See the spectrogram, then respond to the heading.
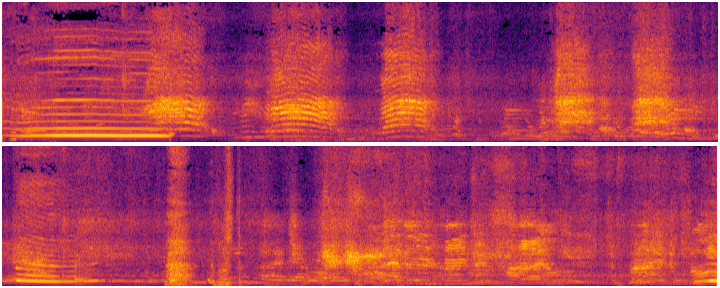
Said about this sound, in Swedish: Och man hör bebisen och bara, skrika.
